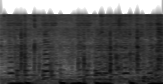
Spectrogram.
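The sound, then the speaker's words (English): Tomato paste sizzles and spatters in hot oil, a continuous crackling fry broken by a few scraping stirs in the pan; no one speaks. “It's gonna pop and splash because oil and water don't mix, don't get excited. So then I'm gonna add in my tomato paste.”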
